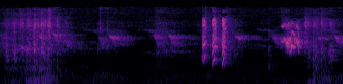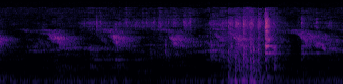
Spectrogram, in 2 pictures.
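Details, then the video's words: Lovebirds at a breeding setup give short, separate downslurred chirps and a few harsh notes, with bursts of wing flapping between calls. "Love Birds Singing"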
